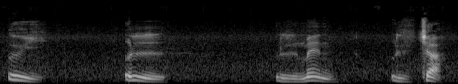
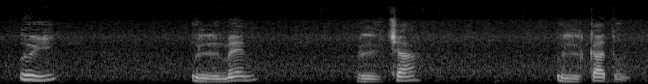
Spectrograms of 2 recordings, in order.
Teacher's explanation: Para pronunciarlo es como si yo subiera mi lengua al paladar y pronunciara esta U.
